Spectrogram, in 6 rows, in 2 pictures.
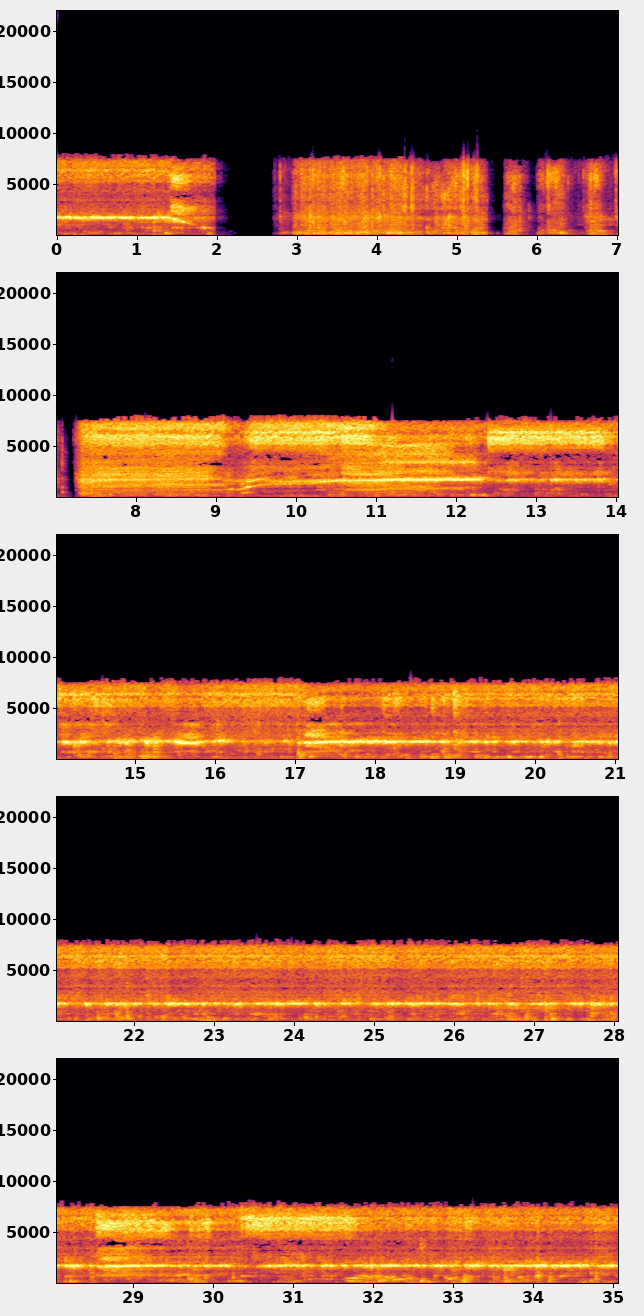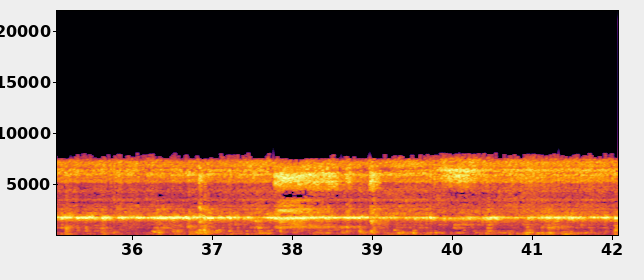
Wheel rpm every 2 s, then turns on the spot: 200, 10, 20, 40, 150, 210, 230, 230, 230, 230, 230, 230, 230, 230, 230, 230, 230, 230, 230, 230, 230.
2-6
